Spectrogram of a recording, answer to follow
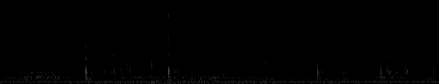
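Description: Near silence: a faint steady low hum with four soft clicks from a computer mouse scattered through it.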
